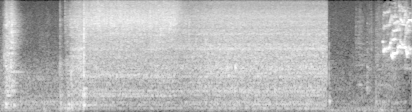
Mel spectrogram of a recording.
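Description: Water runs from a tap and splashes into a sink.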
